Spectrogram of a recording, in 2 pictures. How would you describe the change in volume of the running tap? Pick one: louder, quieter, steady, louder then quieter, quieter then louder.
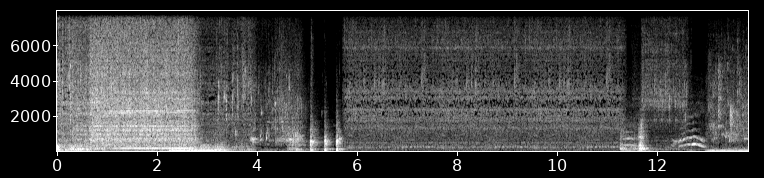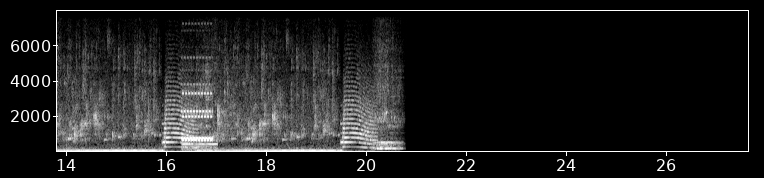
steady.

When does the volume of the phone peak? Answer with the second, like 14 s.
17 s.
